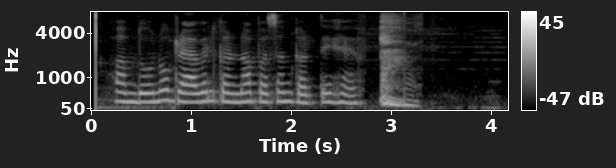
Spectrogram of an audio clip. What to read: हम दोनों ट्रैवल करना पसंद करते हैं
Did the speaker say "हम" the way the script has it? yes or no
yes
